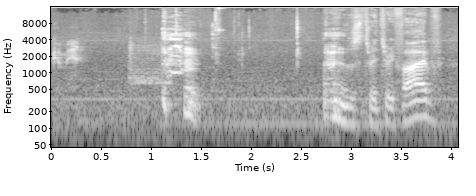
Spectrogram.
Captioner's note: Gordon coughs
